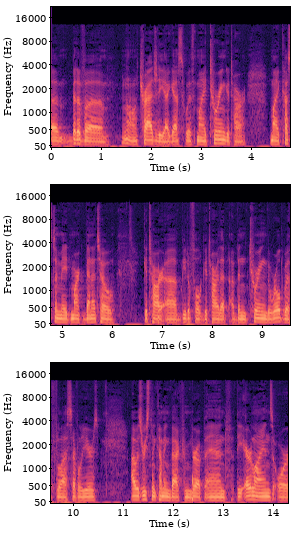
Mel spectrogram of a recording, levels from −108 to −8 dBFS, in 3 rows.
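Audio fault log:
0.56 s, 6.90–6.93 s, 9.64–9.67 s, 12.36–12.39 s: damaged data in a compressed stream. Corrupt bytes throw the decoder out of sync while it hunts for the next frame header, causing brief chirps or blips of about 6 to 34 ms.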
